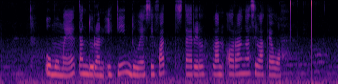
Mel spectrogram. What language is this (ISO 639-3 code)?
jav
